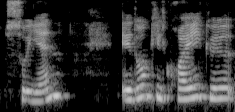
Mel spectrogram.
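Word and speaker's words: Samhain: nuit de l'année donc était samen donc qui est prononcé qui se prononce soyen et donc il croyait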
